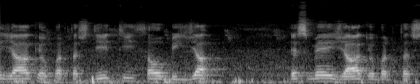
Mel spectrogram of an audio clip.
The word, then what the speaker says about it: ثویبہ: لکھا جاتا ہے۔ تو صوبیہ، سا کے اوپر زبر، واو کے اوپر جزم، با کے نیچے زیر، یا کے اوپر تشدید اور زبر آخر میں ہا۔ ایک تو اس صوبیہ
